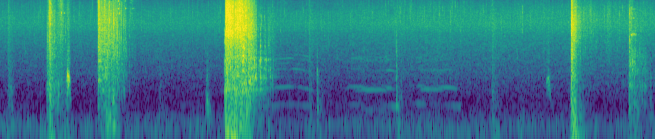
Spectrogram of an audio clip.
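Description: Footsteps thud on wooden boards.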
